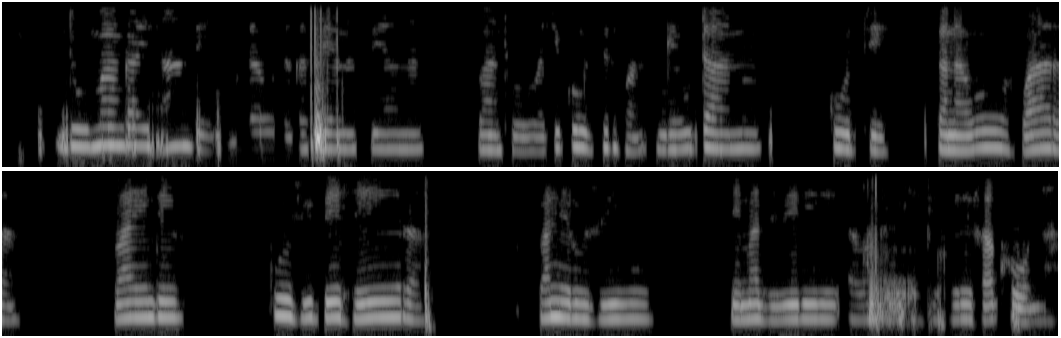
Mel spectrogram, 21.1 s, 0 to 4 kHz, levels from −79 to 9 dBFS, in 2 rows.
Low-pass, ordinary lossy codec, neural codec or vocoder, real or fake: 3.6 kHz; Opus, 24 kbps; none; real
